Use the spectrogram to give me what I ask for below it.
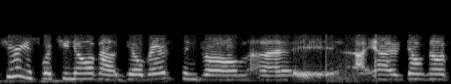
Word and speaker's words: Gilbert: It's Gilbert. It's French.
